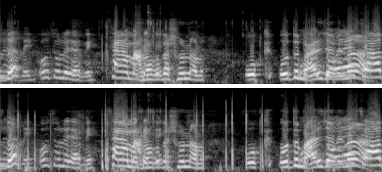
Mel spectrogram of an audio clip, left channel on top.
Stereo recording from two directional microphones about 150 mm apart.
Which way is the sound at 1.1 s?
90° right.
